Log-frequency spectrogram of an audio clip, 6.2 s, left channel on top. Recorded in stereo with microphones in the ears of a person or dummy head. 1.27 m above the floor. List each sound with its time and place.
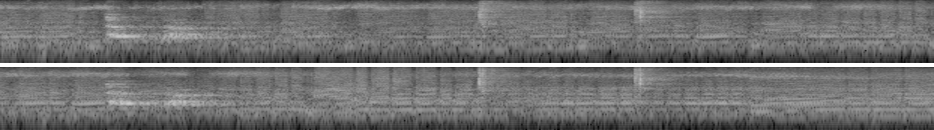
0.7 s a dog barking: 40° left (ahead or behind), 8.5 m
3.2 s a camera shutter: 15° right (ahead or behind), 2 m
